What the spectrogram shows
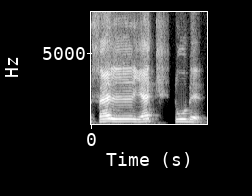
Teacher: lam ini sifatnya tawassut, kemudian kaf ini syiddah, ba juga syiddah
